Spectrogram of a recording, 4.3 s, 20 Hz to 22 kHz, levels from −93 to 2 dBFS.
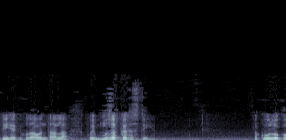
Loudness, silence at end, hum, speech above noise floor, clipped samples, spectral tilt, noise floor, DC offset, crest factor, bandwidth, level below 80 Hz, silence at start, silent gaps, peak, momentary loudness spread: -30 LUFS; 0 s; none; 26 dB; under 0.1%; -7.5 dB/octave; -55 dBFS; under 0.1%; 22 dB; 9.4 kHz; -54 dBFS; 0 s; none; -8 dBFS; 16 LU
